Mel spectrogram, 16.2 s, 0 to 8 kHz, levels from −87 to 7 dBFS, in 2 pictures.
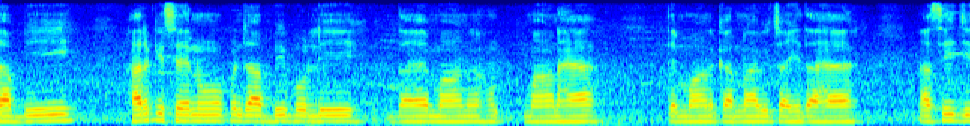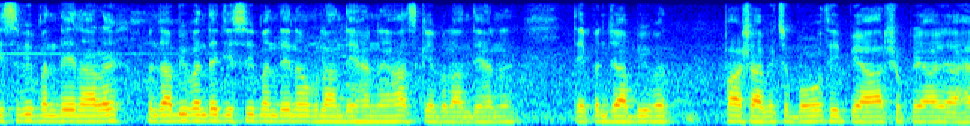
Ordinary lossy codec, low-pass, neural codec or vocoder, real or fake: none; 7.2 kHz; none; real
